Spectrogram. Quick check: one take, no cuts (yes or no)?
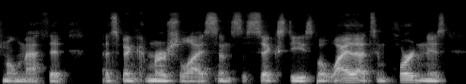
no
